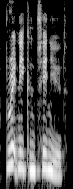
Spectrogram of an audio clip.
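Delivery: usual speaking voice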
